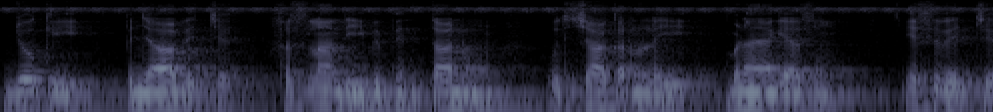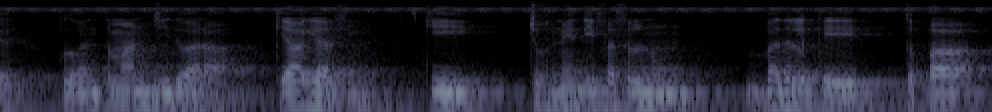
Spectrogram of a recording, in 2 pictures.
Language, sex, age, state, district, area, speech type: Punjabi, male, 18-30, Punjab, Fazilka, rural, spontaneous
